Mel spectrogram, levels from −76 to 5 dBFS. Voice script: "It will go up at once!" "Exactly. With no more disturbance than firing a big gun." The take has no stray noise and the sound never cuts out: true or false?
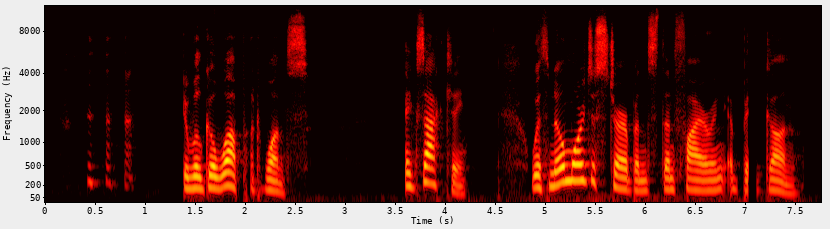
false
